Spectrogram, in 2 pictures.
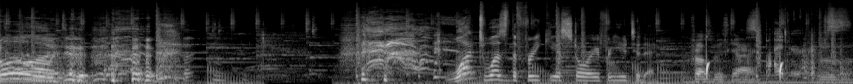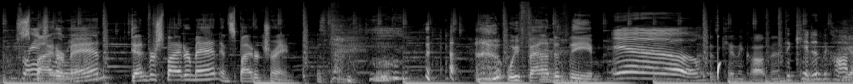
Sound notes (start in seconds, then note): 0.4 laughs; 3.6 laughs; 11.7 both laugh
